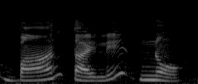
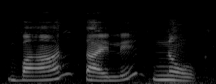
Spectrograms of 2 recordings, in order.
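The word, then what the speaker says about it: Baan Talae Nok: बान ताइले नोक। मेरे साथ बोलिए आप भी, बान ताइले नोक। फिर से देखिए, बान ताइले नोक। Spelling BAANTALAE एंड NOK।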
